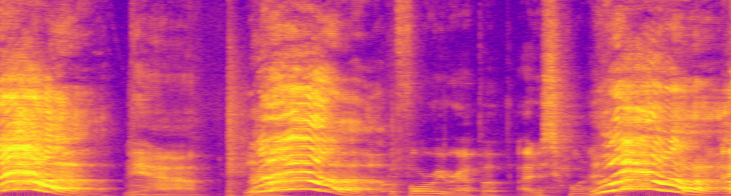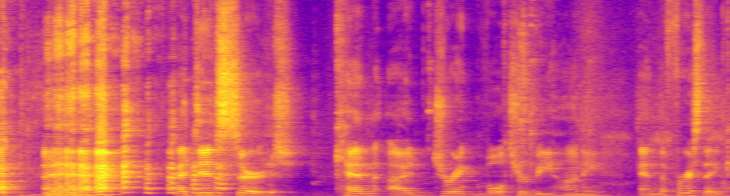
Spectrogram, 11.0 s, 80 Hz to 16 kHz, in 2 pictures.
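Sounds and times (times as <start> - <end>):
eastern screech owl screeching: 0.0 - 0.8, 1.9 - 2.7
speech: 0.9 - 10.9
laughter: 5.2 - 7.3.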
